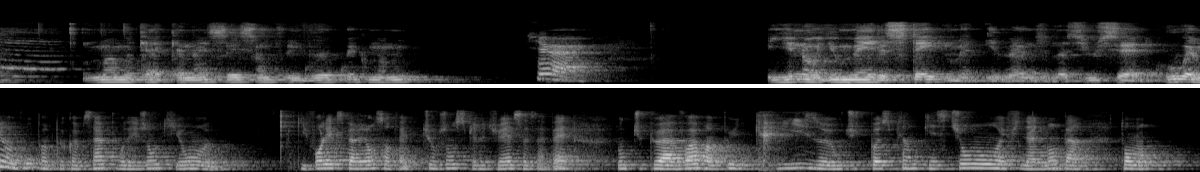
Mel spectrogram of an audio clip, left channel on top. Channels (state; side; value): different; both; correlation 0.00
